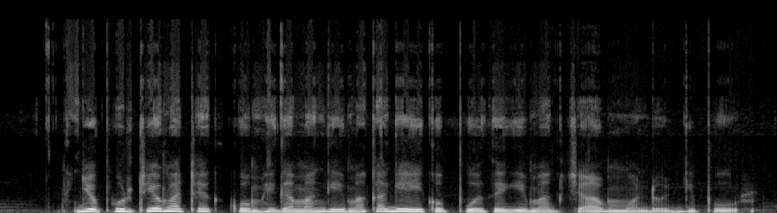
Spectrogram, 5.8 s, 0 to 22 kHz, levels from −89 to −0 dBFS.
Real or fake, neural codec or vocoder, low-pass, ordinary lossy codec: fake; vocoder, 44.1 kHz, 128 mel bands every 256 samples, BigVGAN v2; 19.8 kHz; Opus, 24 kbps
